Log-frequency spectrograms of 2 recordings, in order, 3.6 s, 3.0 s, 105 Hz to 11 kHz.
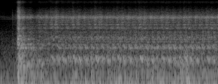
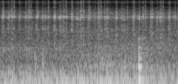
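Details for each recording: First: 1984 Chevy Caprice 2-door bought non-running, first start after replacing the ignition cylinder and fitting a battery, check engine light on: quiet, then a sharp catch into a steady even low-rumble idle; cranks and fires cleanly. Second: 1984 Chevy Caprice two-door, bought not running, on its first start after sitting, check-engine light on, slight exhaust leak: busy, slightly uneven fast idle over a low rumble while cold, as the choke hangs on too long.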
